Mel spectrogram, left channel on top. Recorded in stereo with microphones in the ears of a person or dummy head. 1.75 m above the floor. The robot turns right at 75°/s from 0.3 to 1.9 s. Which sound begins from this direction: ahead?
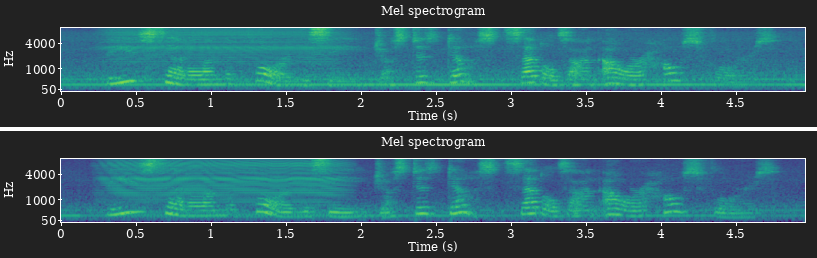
A woman speaking, at 0.3 s.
